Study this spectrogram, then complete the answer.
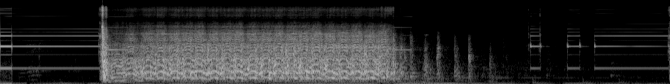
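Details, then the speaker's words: Cat 16H grader Caterpillar 3406C diesel, abandoned about a decade, drivetrain and hydraulics disconnected, fuel hand-primed, no starting fluid. A short crank catches quickly into a loud, even run. Normal cranking and start. "we'll get this thing to start with no starting fluid or anything that's it yeah then we know it's a good one"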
